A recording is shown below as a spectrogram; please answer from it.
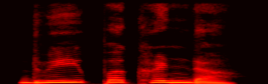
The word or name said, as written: ದ್ವೀಪಖಂಡ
